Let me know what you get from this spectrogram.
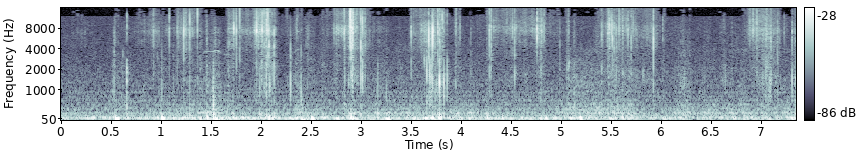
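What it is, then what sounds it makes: Peeled mandarin orange, pith picked off. Fingertips and nails pick and scratch the white pith and membrane off a small, solid, whole peeled mandarin orange held up close to the microphone. The result is a quiet, steady run of soft, close-up tearing and crinkly scratching, with brief bright crackles over a faint low hum.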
